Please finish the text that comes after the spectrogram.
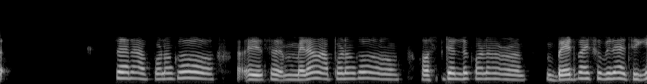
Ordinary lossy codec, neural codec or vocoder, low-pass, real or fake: none; codec, 16 kHz, 4.8 kbps, FACodec; 3.6 kHz; fake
